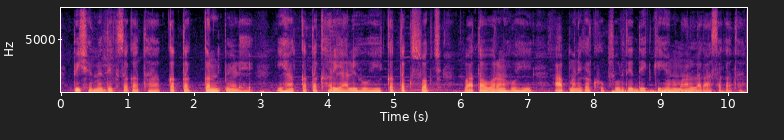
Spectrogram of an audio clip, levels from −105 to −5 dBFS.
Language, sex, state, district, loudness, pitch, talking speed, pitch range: Chhattisgarhi, male, Chhattisgarh, Raigarh, -28 LUFS, 115 Hz, 150 wpm, 110-120 Hz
